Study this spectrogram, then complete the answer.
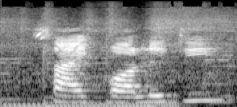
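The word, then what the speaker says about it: psychology: Piece island piece island first letter में ही psychic psychic साइकोलॉजी साइकोलॉजी pneumonia pneumonia इनमें सब में पी साइलेंट है।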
